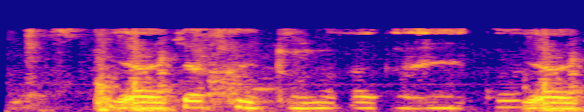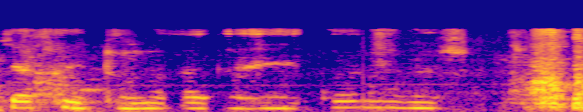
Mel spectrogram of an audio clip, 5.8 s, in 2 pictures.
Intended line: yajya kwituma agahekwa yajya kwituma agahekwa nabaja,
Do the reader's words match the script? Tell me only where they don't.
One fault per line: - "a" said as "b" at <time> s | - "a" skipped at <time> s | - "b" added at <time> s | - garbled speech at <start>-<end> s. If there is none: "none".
none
